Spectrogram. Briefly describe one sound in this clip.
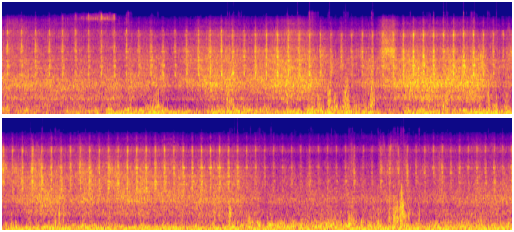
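Tyres hum on a rough road.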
